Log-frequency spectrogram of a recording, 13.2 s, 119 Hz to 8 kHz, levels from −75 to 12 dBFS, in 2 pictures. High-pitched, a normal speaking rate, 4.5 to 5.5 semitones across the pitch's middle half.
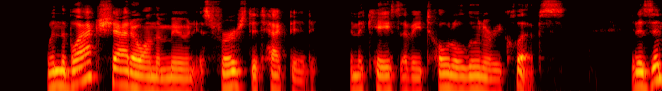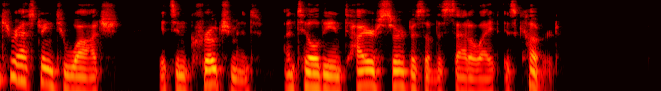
No: low, 125 Hz; average, 155 wpm; average, 5.0 semitones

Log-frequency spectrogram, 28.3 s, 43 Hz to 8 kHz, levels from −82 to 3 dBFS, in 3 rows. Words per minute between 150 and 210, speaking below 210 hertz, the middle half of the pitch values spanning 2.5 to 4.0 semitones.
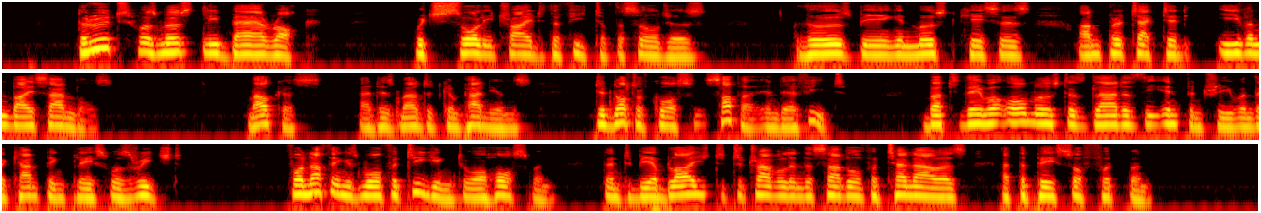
Yes: average, 160 wpm; low, 135 Hz; average, 3.7 semitones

